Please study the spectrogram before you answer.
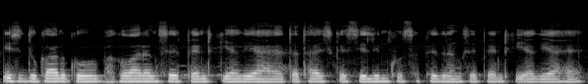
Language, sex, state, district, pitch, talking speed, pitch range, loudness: Hindi, male, Jharkhand, Deoghar, 130 Hz, 215 wpm, 130-135 Hz, -17 LUFS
